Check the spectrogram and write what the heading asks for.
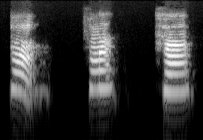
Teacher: Ha sound comes from the bottom of the throat, which is nearest to the chest, deepest part of the throat.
